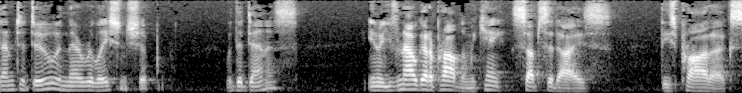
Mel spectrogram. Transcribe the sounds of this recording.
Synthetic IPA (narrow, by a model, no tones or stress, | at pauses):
ðɨ̃mtʰɨduɪ̃nðə˞ɹileɪʃn̩ʃɪp | wɨðɨdɛnɨs | jʔɨ̰noʊjʉvnaʊɡɑɾəpʰɹ̥ɑblə̃mwikʰæ̃ntsʌb̥sɨɾaɪz̥ | ðiz̥pʰɹ̥ɑɾək̚ts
